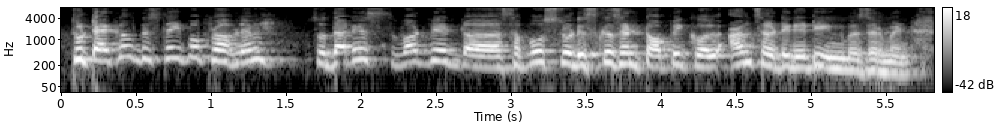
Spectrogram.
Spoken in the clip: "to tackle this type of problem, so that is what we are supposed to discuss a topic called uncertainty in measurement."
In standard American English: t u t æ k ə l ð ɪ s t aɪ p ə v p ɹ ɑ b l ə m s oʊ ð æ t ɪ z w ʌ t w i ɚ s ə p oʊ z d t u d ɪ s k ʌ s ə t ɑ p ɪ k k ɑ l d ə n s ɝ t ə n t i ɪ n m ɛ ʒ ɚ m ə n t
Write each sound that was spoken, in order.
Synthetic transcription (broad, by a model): t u t æ k ə l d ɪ s t aɪ p ə v p ɹ ɑ b l ə m s oʊ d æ t ɪ z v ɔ t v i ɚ s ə p oʊ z t u d ɪ s k ʌ s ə t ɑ p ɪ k k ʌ l ə n s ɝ t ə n t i ɪ n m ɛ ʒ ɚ m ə n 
